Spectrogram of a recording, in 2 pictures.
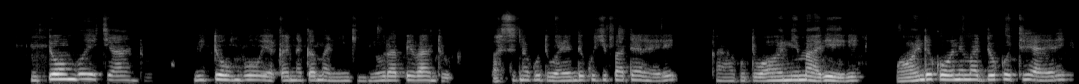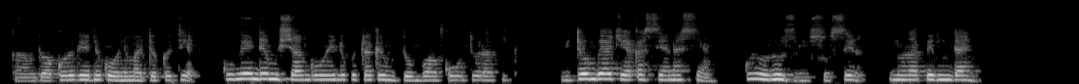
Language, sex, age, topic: Ndau, female, 18-24, health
